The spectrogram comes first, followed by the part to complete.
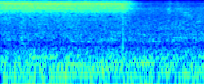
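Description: Steady background hiss with a low rumble underneath. The highest part of the hiss cuts off suddenly just over a second in.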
